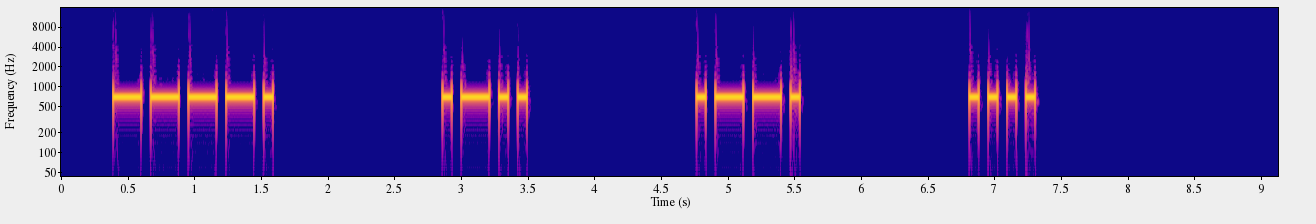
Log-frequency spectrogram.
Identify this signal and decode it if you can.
Morse code, heard as a keyed tone, about 17 wpm, spaced as for 6 wpm, 700 Hz. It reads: 9LPH
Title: USA Call Signs - 6 Characters - 6x Character Spacing - 17wpm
